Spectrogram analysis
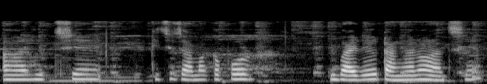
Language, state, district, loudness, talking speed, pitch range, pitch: Bengali, West Bengal, Alipurduar, -16 LUFS, 85 wpm, 200-230 Hz, 220 Hz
